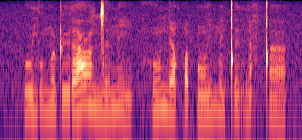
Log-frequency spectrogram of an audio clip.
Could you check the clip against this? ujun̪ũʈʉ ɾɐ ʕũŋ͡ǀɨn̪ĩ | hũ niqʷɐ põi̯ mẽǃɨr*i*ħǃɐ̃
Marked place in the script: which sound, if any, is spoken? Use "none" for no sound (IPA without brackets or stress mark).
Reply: ĩ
